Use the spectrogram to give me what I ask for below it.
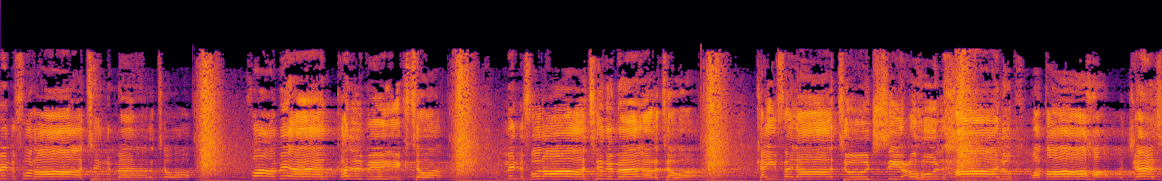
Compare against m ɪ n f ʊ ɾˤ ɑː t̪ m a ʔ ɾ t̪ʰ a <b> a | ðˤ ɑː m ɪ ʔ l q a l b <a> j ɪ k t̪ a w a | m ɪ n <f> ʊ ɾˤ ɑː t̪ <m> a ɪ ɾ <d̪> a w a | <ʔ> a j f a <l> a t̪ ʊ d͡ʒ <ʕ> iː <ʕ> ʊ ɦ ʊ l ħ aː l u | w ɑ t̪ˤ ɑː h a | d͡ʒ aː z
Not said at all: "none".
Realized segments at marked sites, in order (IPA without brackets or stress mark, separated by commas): w, i, f, m, t̪, k, l, z, ʕ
